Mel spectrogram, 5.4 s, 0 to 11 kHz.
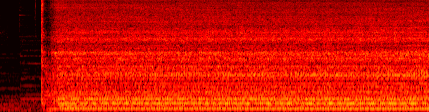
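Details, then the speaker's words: Clarke Woodworker CWL6B 20-inch wood lathe after new belt and new bearings fitted: motor spins up to a smooth, steady hum with no rumble or knocking; much quieter, running well. "so much better nice well I think that was a great success it works beautifully now nice and quiet"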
